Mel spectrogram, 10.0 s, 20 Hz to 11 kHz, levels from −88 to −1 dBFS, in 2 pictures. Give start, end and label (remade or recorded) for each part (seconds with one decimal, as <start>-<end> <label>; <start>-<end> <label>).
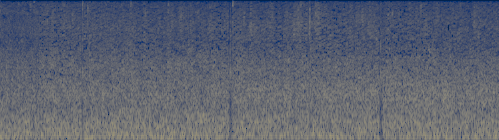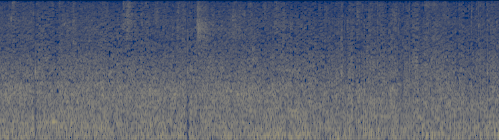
0.0-8.1 recorded; 8.1-10.0 remade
